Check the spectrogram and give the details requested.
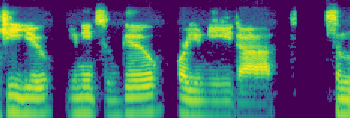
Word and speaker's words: GU: You, So Uh, you need some goo, or and it's spelled GU. You need some goo, or you need some like gel blocks, or like protein.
